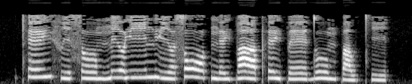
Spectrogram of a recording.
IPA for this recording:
t̪ʰ eː˧˥ j f i˩ s ɤː˧˩ m n i˧ ə̯ j iː˧˥ n j i˧˩ ə̯ s ɔː˥˨ t̚ ŋ e˧ j b aː˥˨ pʰ e˥˨ j p eː˧ d oː˥˨ m p a˧˩ w t̪ʰ i˧˩ t̚

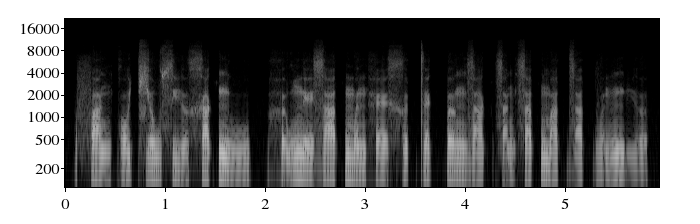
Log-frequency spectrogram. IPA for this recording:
f a˧˩ ŋ k ɔ˨˩ t͡ɕ ə˧ w s i˧˩ ə̯ x a˦˥ k̚ ɲ u˨˦ | h ə̰˧˥ w n e˨˩ z a˦˥ t̚ m ə˧ n h ɛ˨˦ x ə˨˩ t̚ t̪ ɛ˦˥ k̚ ʔ əː˧ ŋ z a˨˩ k̚ s a̰˧˨ ŋ s a˦˥ t̚ m a˨˩ t̚ z a˨˩ t̚ v ə̰˧˥ n ŋ i˨˩ ə̯

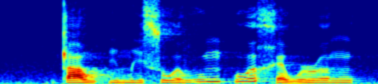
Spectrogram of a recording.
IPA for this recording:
ʈ a˨˩ w ʔ i˨˩˨ m i˨˩˨ s u˨˩˨ ə̯ v u˧ ŋ ʔ u˧˥ ə̯ x ɛ˨˩˨ w ɹ ə˧ ŋ

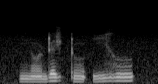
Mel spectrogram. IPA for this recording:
n õ˩ ɖ ə˧ ʒ ʈ ũ˩ ʔ i˩˧ ɣ u˧

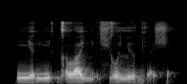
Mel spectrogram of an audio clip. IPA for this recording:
ɲ ɛ˧ ɡ ɲ ə̰˧ ɡ ə̰˧ lˠ a˧ ʎ ə̰˨ ɕ o˧ lʲ ɤ˨ bʲ a̰˨ ʃ

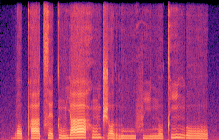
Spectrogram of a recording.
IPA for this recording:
b ɔ˨ pʰ a˨ t͡s ɛ˨ t ũ˨ j aː˦ h ũ˦ d͡ʒ ɔ˨ r uː˨ f i˨ n o˨ tʰ ĩ˦ ŋ oː˨

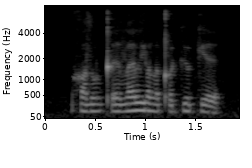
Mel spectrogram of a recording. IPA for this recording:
x ʌ z u l kʼ e v ɛ l j ə l ə kʼ ɵ kʲ u kʲ e

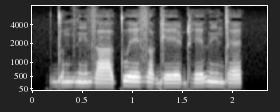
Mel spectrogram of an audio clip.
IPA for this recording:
d o˧ n z ĩ˨˩˦ z aː˩ tʷ eː˥˧ z ʌ˩ ɡ eː˩ ɖʱ e˨˩˦ ð ĩ˧ d ɛ˧

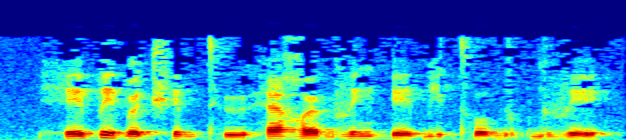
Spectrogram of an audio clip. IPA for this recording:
h e p e ɓ œ t͡ʃʰ e b tʰ ʉ h æ ʁ œ ɡ v e ŋ ʔ e ɓ i tʰ o ɡ ə p ɡ ʉ v e

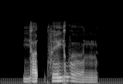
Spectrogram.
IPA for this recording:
j ɐ˧ t̚ f e˥ j w ɵ˨ n

